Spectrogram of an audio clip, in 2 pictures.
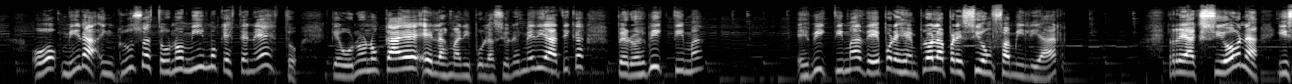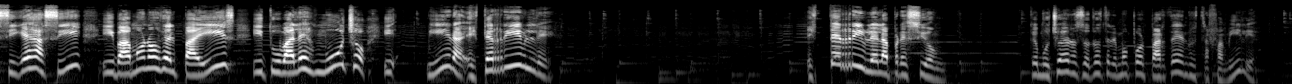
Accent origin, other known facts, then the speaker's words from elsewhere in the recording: Venezuela; Ante todo somos venezolanos y venezolanas.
